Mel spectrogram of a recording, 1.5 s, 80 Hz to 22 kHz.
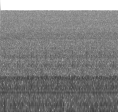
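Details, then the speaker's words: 2010 Workhorse Utilimaster W62 step van, diesel, 104,425 miles, emergency brake on; fires right up into a steady, even, smooth low-rumble idle with no knocks or misses, sounding healthy: normal idle. "as you can hear it's fires right up i've got the emergency brake on that's why the brake lights on but fires right up sounds great again 1500 miles we drove it in can hear that thing burn right along"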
